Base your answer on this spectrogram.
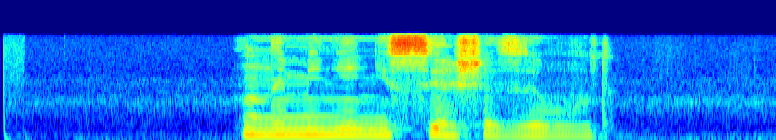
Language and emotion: Russian, angry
